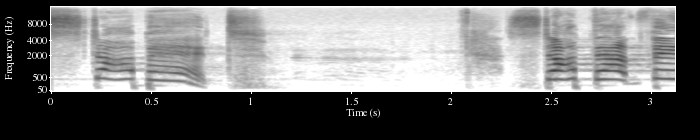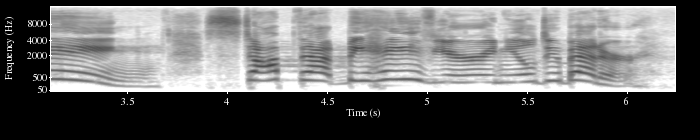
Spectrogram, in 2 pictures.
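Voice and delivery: mock scolding, pitched high and loud, slow on "Stop that thing"; preachy scolding. Preacher mimicking people scolding an addict, mock stern. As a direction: lecture them like a nagging scold. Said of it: "Typically what we say to people is".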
